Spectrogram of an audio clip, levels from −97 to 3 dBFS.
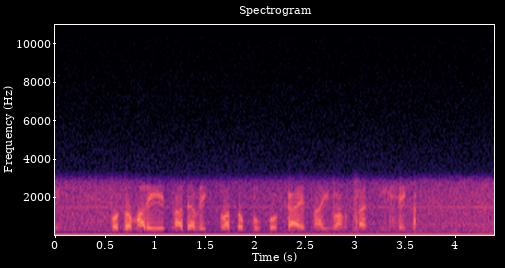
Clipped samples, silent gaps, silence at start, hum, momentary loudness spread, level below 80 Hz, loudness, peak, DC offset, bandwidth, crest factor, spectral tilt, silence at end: under 0.1%; none; 0 s; none; 13 LU; -70 dBFS; -30 LUFS; -12 dBFS; 2%; 5.6 kHz; 18 dB; -6.5 dB/octave; 0 s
